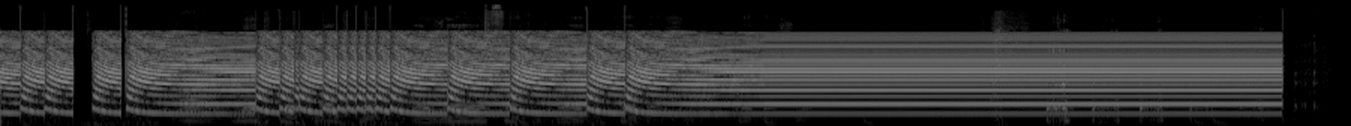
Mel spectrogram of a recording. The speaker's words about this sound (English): Get some air horns on that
